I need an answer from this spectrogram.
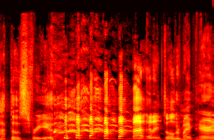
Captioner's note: both laugh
